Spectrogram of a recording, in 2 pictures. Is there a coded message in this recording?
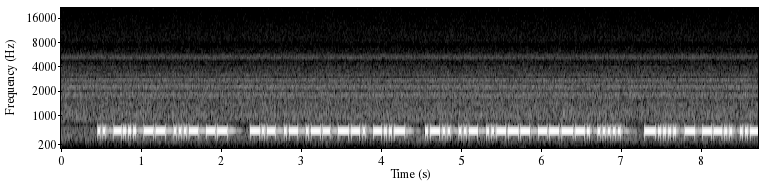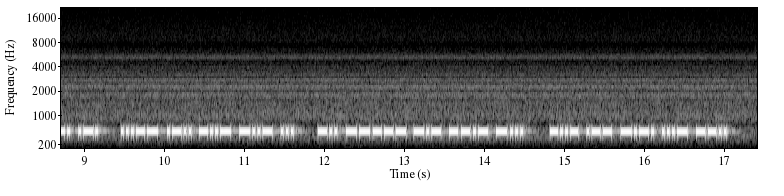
Yes: Morse code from 0.4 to 17.1 s, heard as a keyed tone, hand-sent with a bug key, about 38 wpm, 570 Hz. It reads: IBMVM KAWGX LU295 6TZFR 3LXXS D0KQB XWCVZ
